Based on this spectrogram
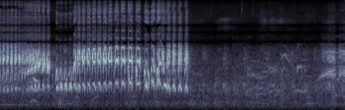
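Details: Mimicking superb lyrebird in captivity at Adelaide Zoo, Australia: rapid loud rhythmic pulsed bursts, about four per second, run for nearly four seconds with a brief break, followed by quiet scattered notes and a rising whistle.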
